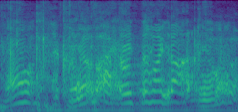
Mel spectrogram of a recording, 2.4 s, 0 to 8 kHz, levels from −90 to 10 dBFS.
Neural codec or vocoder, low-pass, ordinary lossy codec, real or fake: codec, 16 kHz, 2 kbps, FunCodec, trained on LibriTTS, 25 frames a second; none; none; fake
